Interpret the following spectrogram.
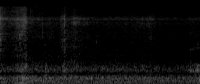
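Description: Quiet room tone with a faint click at the start and a couple of light handling noises in the first second, then only a low steady hiss.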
